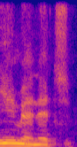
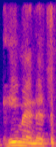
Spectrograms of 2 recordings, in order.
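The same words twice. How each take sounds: First: The name begins with a Y sound. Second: The name begins with an H sound. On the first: This is how it is said in Finland. "kun asutaan Suomessa, niin sanotaan Jimenez" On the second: This is how it is said in Spanish. "ne lausuu sen Jimenez, kun se on espanjaksi. J lausutaan H"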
